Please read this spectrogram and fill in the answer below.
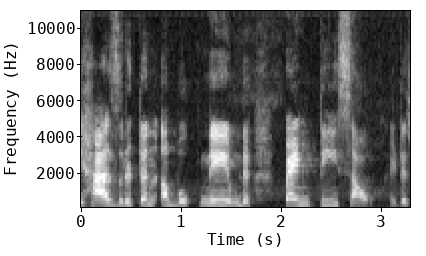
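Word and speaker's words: Pen T'sao: 2700 BC, he has written a book named Pen Ti Sao. It is pronounced as Pen Ti Sao or native herbal, and this herbal, it records around 365 drugs.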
